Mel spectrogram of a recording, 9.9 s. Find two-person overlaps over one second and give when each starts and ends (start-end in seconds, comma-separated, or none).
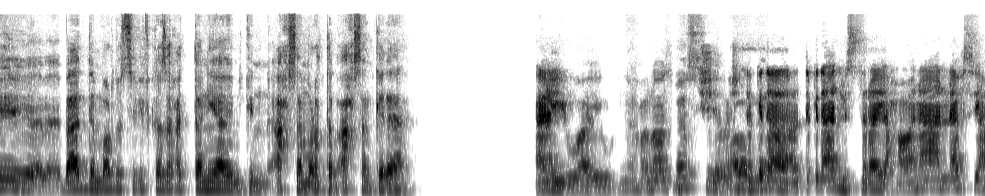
6.2-7.8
